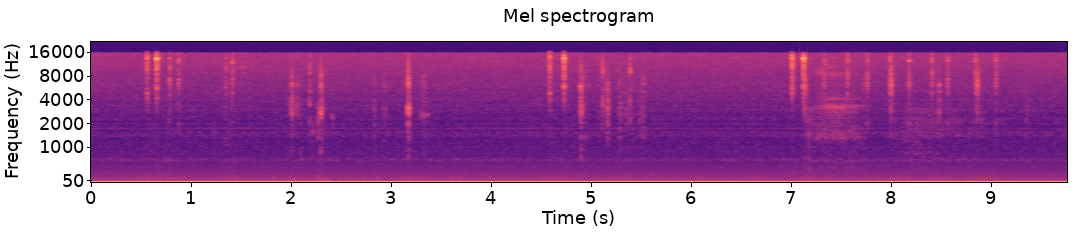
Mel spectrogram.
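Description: Computer keyboard keys and mouse buttons clicking now and then, scattered single clicks over a steady low hum.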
